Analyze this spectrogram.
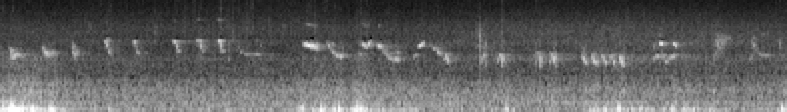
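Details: Northern mockingbird in Texas, said to team up against hawks, singing a long sequence of varied repeated chirps and whistles, with intermittent low rumbling noise underneath.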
